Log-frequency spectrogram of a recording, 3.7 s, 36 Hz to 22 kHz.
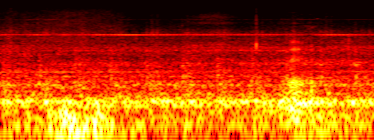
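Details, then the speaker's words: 8 kW portable diesel heater (eBay, panel on extended cable) turned up to top pump rate 5.4, pump ticking faster, steady blower rush with thin whine speeding airflow, holding 78–80 degrees; about 0.24 L diesel per hour; normal running. "yeah so it's getting faster and it speeds up the airflow and you still maintain your 78 80 degrees"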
